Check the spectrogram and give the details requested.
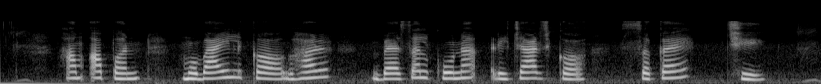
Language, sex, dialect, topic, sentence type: Maithili, female, Southern/Standard, banking, question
